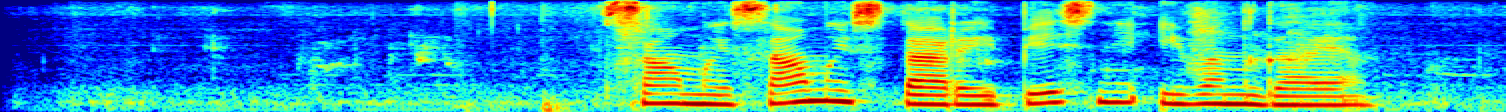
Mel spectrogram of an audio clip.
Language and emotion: Russian, neutral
